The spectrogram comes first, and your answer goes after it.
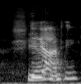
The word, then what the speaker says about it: Chianti: two is, can I pronounce that one? The Chianti. Chianti, yeah.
